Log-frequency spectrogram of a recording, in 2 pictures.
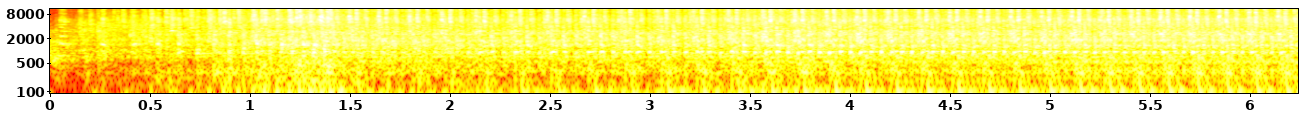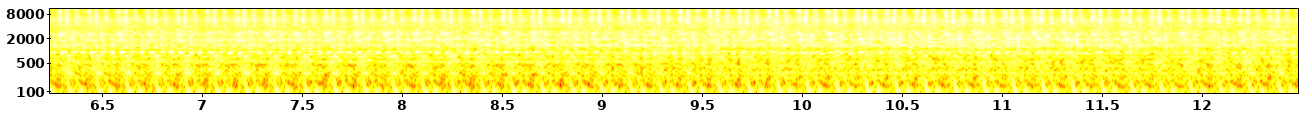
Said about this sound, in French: Alors, ce tracteur est équipé d'un moteur MWM 3 cylindres de 42 chevaux. Il a été fabriqué en 1964.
